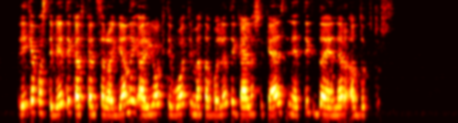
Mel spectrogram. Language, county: Lithuanian, Klaipėda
